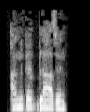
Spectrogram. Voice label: "angeblasen", German; adjectives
